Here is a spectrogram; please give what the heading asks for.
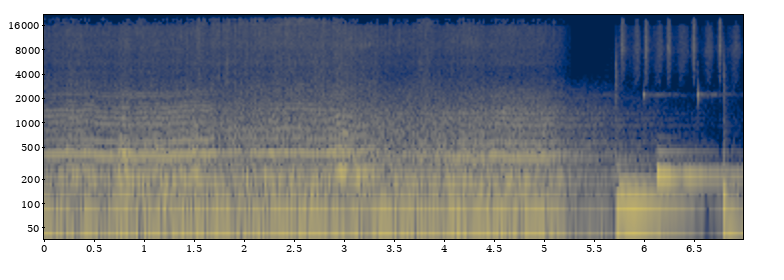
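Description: honeybee colony buzzing

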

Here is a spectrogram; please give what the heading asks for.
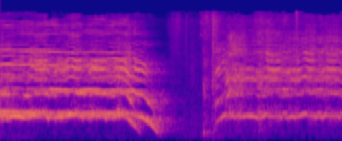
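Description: people screaming together

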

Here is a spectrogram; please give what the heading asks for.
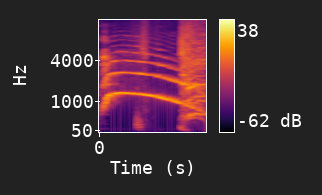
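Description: screaming sound effect

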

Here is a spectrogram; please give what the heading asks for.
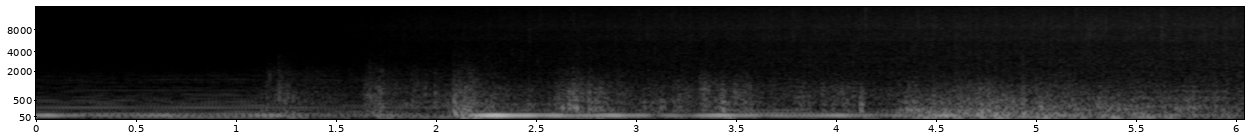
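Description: thunder

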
